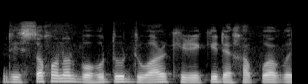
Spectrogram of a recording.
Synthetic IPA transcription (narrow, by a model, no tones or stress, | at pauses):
disːɔxʰɔnɔt̚boɦutʊduwaɹkʰiɹikidɛkʰapʊaɡo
